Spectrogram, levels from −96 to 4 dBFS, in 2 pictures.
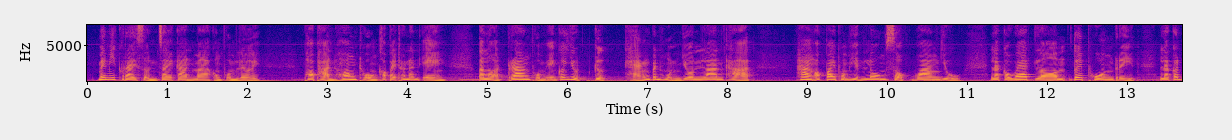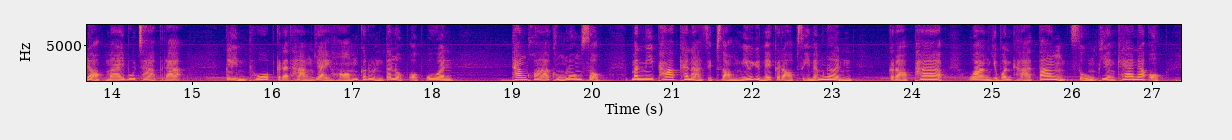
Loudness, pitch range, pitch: -22 LUFS, 145-190 Hz, 170 Hz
